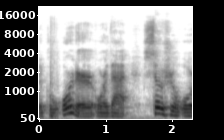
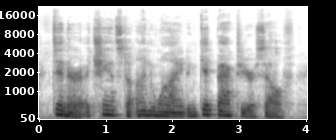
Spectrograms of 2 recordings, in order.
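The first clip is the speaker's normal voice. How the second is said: calming, gentle, soft, low ad voiceover voice. Recalling a woman's line from an ad he remembers, soft, soothing HelloFresh ad voice. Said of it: "this real soft, soothing, low voice".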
